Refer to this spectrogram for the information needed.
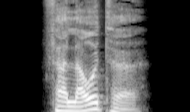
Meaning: inflection of verlauten: 1. first-person singular present 2. first/third-person singular subjunctive I 3. singular imperative
- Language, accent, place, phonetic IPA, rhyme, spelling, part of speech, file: German, Germany, Berlin, [fɛɐ̯ˈlaʊ̯tə], -aʊ̯tə, verlaute, verb, De-verlaute.ogg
